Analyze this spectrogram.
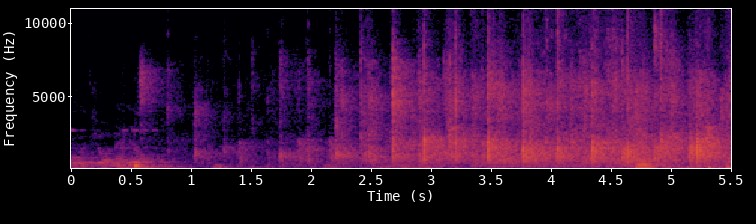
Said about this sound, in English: Again, clapping is really not appropriate. Everybody gets the opportunity to speak, and we really shouldn't have any moaning, booing, laughing. It's just not the way the procedure is conducted.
